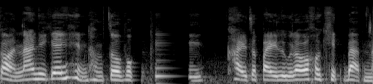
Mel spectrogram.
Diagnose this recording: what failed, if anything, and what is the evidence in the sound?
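The network stage failed, in three closely spaced events. From 1.33 to 1.43 s there is a burst of packet loss. About 80 ms of speech never arrived, and the receiver covered roughly 75 ms of it by extending the last sound and fading it, so a held buzz or fading hiss stands where the speech should be. The talk then picks up further along, with the intervening part gone. That skip forward, lasting under a tenth of a second, marks it as a burst rather than a longer outage.

At 1.51 to 1.57 s, short concealed packet loss leaves a brief smear or wobble. Around 40 ms went missing, and the decoder filled about 38 ms by continuing the pitch or shaped noise of the previous sound before blending back in. It is too short to become a sustained buzz, which separates it from the burst just before. A short consonant could disappear here without an obvious gap.

Immediately after, from 1.57 to 1.91 s, the audio stalls for about a third of a second. 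The last sound is stretched and decays for roughly 320 ms, and a trace of silence, about 20 ms, follows before speech resumes further on with that stretch missing. This is likely a long network dropout. The clearest sign is that the concealment runs long enough to die away toward silence, which the two shorter losses never do.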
